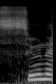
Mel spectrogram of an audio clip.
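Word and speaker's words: Senua: Hey man, I've been mispronouncing your name. It's Suna, S-E-N-U-A.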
